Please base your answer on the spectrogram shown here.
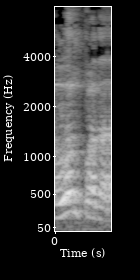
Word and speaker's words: lâmpada: A palavra lâmpada, separa a palavra lâmpada. Essa palavra aqui ela é proparoxítona. Por quê? Porque a sílaba forte é aqui. Lâmpada.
